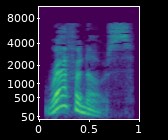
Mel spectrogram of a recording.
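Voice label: "raffinose", British English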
